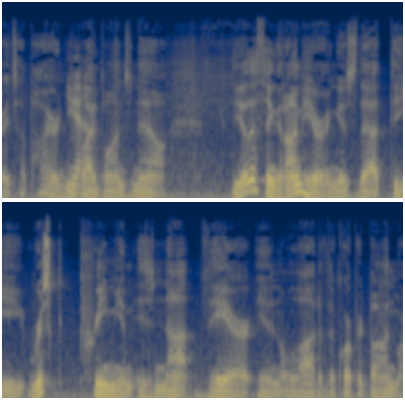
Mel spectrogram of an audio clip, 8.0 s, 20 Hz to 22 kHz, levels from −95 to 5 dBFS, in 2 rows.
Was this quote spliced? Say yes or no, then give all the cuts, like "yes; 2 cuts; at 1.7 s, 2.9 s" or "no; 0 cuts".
no; 0 cuts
